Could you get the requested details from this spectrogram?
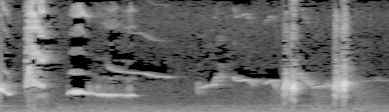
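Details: Oriental magpie-robin delivering a mix of harsh scratchy bursts and long thin whistles that slide downward, a couple of sharp notes closing the phrase.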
